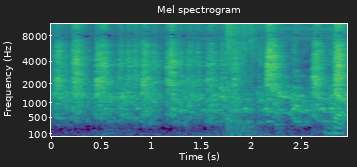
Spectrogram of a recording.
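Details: Captive chukar partridges, including older birds, give harsh, clucking chuck notes in rapid bursts about twice a second, calling each other to fight, while a man talks over them.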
